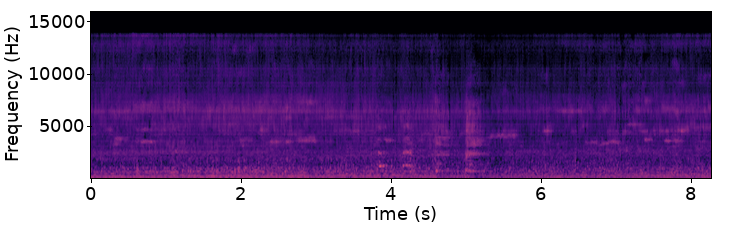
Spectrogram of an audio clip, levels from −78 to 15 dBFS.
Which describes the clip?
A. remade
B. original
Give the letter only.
A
